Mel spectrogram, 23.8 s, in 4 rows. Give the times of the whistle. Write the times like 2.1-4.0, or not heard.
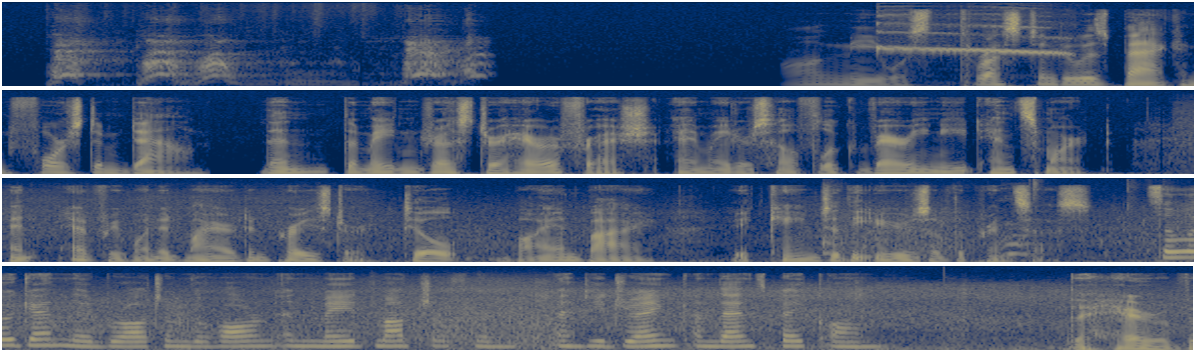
4.3-5.4.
